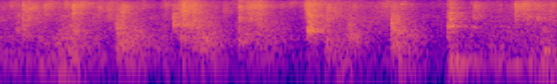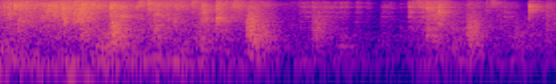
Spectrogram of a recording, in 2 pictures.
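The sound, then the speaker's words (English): Shower water pours and splashes steadily, with irregular bursts of spray and a few light knocks, briefly easing near the end. No one speaks. “I guess I just have to take showers here.”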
